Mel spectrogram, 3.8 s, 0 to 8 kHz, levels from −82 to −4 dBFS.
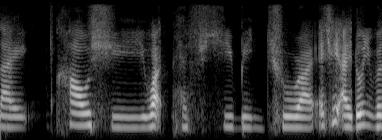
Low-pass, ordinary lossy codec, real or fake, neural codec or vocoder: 7.2 kHz; AAC, 32 kbps; real; none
